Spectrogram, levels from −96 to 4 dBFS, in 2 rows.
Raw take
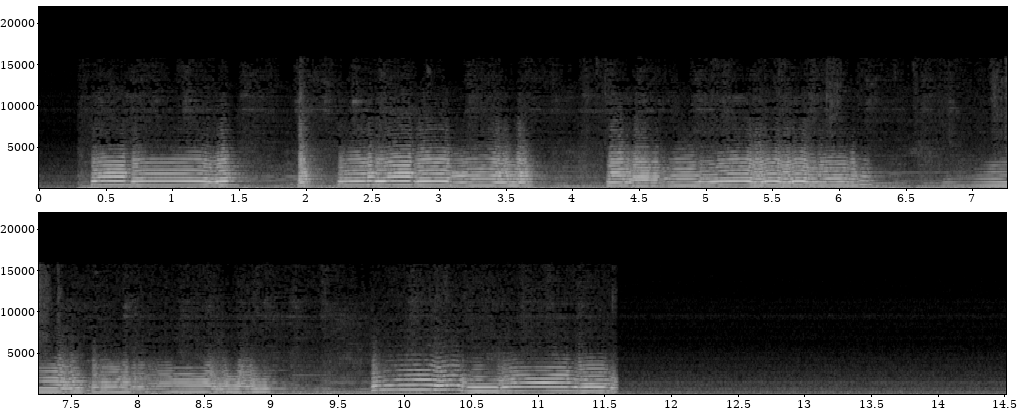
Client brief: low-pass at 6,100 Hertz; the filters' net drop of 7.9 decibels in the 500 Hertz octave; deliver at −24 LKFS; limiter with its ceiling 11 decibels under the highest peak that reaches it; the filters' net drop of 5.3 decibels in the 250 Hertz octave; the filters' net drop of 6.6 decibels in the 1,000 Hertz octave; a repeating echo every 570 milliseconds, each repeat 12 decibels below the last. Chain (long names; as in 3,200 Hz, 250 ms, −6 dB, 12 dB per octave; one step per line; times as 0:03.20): low-pass filter 6,100 Hz
parametric band 250 Hz −4 dB
parametric band 500 Hz −7.5 dB
parametric band 1,000 Hz −5.5 dB
brickwall limiter −27 dBFS
repeating echo 570 ms, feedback 25%, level −12 dB
level +12.5 dB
